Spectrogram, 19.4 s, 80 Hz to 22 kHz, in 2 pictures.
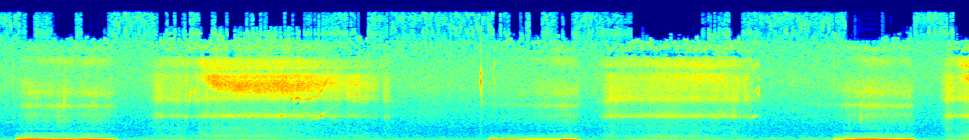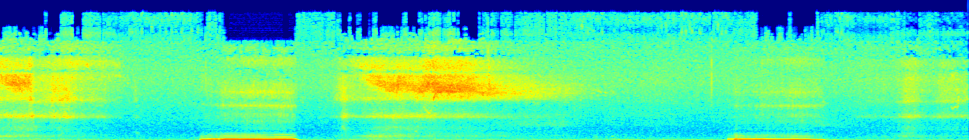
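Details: Sleeping puppy snoring: soft, regular low snores about every four seconds, roughly 15 a minute; ordinary harmless snoring.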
